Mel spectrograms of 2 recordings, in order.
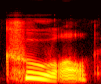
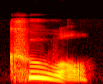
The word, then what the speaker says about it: cool: when you say ku your lips need to round and then you come back for the l so they kind of slide cool cool but you don't have to make it two perfect syllables cool cool and i'm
